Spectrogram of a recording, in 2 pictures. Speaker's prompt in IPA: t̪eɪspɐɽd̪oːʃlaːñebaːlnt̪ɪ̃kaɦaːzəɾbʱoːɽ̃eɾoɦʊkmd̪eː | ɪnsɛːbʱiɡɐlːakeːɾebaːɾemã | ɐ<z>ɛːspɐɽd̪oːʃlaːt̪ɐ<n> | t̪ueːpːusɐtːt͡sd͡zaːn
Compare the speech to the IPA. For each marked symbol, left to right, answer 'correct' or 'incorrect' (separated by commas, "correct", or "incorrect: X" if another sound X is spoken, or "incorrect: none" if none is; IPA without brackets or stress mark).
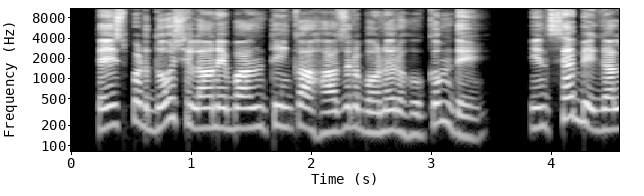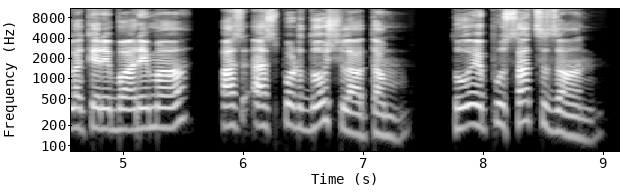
incorrect: s, incorrect: m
